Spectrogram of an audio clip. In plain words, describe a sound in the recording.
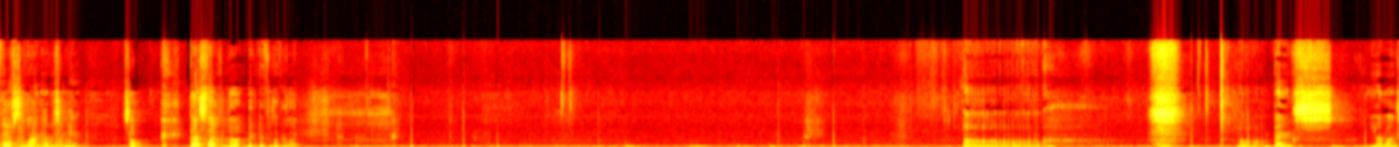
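A young man talks calmly and close up.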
